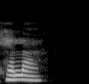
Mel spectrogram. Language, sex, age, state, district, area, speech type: Assamese, female, 30-45, Assam, Dibrugarh, rural, read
